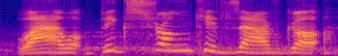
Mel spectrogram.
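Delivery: exaggerated fatherly wonder; proud dad. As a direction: humour your kids with big praise. Father humours his boasting children.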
